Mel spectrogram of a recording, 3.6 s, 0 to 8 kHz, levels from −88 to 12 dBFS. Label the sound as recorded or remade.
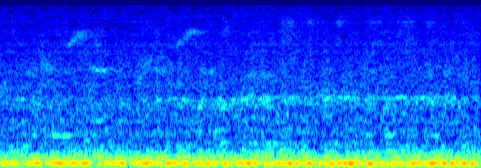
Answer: remade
